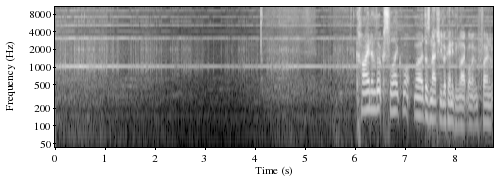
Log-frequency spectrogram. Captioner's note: screeching electronic sound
